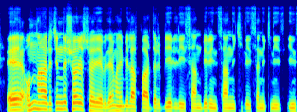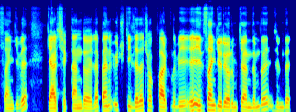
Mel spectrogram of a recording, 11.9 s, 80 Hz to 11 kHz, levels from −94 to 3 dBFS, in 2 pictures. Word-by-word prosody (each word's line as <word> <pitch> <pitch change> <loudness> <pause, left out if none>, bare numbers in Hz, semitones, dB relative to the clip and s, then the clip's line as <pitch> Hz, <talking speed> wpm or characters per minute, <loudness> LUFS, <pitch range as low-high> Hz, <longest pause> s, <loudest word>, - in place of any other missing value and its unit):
Eee, 155 0 +5
onun 180 +6 -1
haricinde 180 +1 +1
şöyle 180 0 +2
söyleyebilirim, 125 -2 -1
hani 130 -1 -3
bir 135 - -3
laf 130 -1 +1
vardır, 105 -1 -2
bir 120 0 -1
lisan, 110 -1 -5
bir 115 0 -3
insan, 105 -1 -4
iki 105 +3 -12
lisan, 105 +2 -8
iki 100 +1 -11
nis 100 -2 -7
insan 105 -2 -5
gibi. 105 +1 -1 0.4
Gerçekten 105 0 +2
de 105 - +2
öyle. 100 +5 +1
Ben 130 0 +4
3 155 +1 -7
dilde 120 -1 +1
de 140 - +3
çok 140 -1 -6
farklı 120 +1 +2
bir 130 +1 +1
i 150 +3 +6
insan 145 +1 +4
görüyorum 120 -4 +3
kendimde. 120 +8 0
Şimdi 115 0 -5
120 Hz, 170 wpm, -23 LUFS, 105-140 Hz, 0.4 s, i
